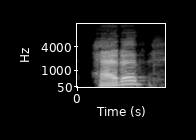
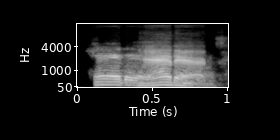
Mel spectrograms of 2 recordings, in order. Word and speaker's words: Haddad: copywriter and info products publisher Haddad, and that's how they say it in Whatever. Boston, right? And They say Haddad. Haddad.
